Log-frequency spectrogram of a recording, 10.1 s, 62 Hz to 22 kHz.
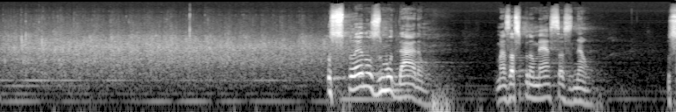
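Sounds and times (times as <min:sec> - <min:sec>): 
audience applauding: 0:00.0 - 0:05.9
speech: 0:04.9 - 0:06.6, 0:07.4 - 0:09.0.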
